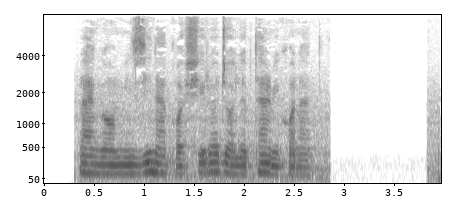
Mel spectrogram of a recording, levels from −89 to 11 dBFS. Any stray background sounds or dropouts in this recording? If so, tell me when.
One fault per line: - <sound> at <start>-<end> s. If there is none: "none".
none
